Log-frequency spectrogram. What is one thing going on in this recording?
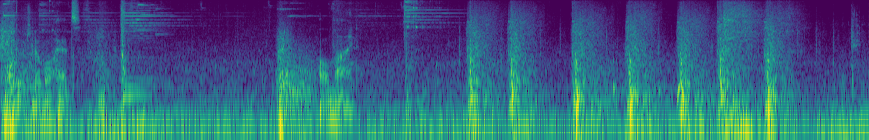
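Sharp strikes and fiery blasts ring out in quick succession.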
